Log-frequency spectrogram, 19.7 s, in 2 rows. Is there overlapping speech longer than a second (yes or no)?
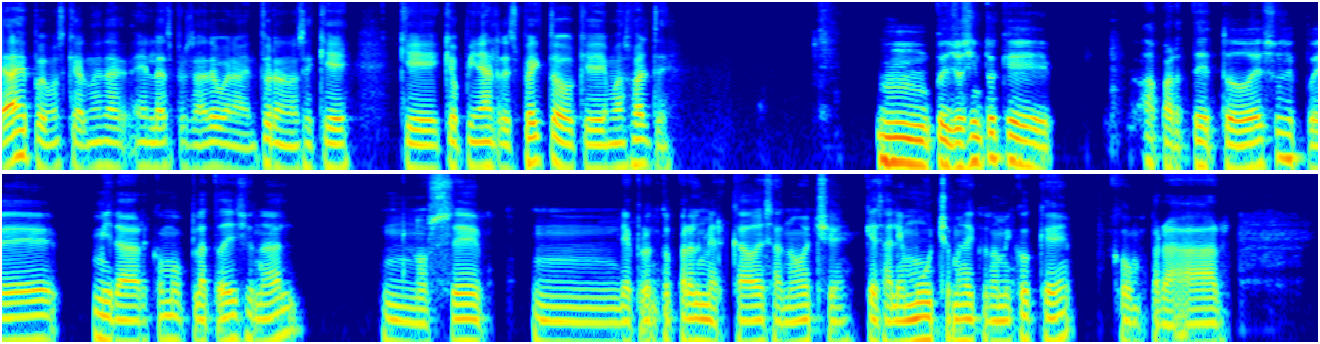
no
